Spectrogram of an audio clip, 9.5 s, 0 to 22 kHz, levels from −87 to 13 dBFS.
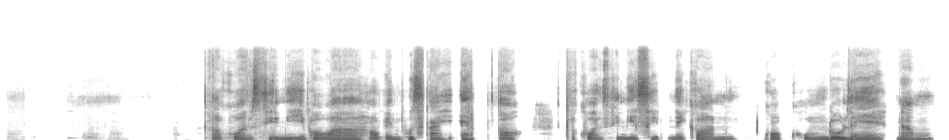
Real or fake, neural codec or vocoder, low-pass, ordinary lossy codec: fake; codec, 44.1 kHz, 7.8 kbps, Pupu-Codec; 14.4 kHz; none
